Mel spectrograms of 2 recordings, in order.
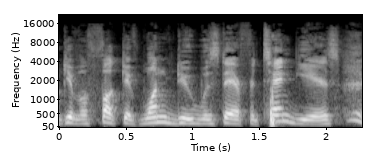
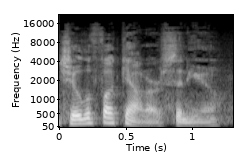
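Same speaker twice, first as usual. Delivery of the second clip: low, hushed self-talk; calming himself; 11 semitones lower, 6 dB quieter than usual. Retold or imitated. Man telling himself to cool off after walking out, subdued. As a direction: talk yourself down, dropping low.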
